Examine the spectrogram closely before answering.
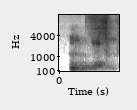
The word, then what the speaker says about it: ninguém: Ninguém. Muito bem. Termina em EM. Se termina em EM, é um exemplo de palavra oxítona que recebe acento gráfico.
